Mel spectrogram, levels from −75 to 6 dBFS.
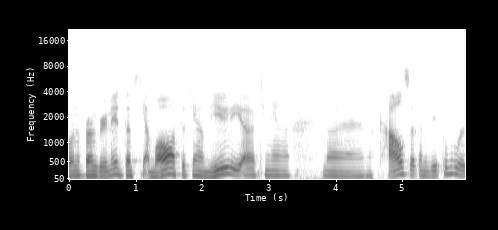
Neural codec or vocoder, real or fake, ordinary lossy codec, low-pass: codec, 16 kHz, 0.5 kbps, X-Codec, HuBERT features, trained on balanced general audio; fake; none; none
